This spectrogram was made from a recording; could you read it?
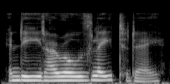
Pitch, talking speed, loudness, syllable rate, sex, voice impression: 175 Hz, 210 wpm, -13 LUFS, 4.6 syllables/s, female, feminine, adult-like, tensed, powerful, bright, clear, fluent, intellectual, friendly, lively, slightly sharp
